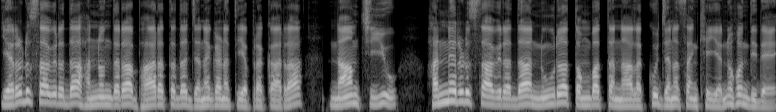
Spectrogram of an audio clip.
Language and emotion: Kannada, neutral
